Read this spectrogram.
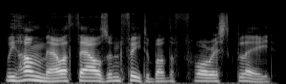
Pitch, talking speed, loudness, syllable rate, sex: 155 Hz, 210 wpm, -19 LUFS, 5.6 syllables/s, male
